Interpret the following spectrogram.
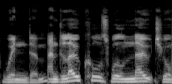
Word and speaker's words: Wymondham: Wymondham, pronounced Windham, and locals will note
